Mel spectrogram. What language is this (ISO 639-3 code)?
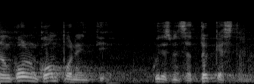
est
